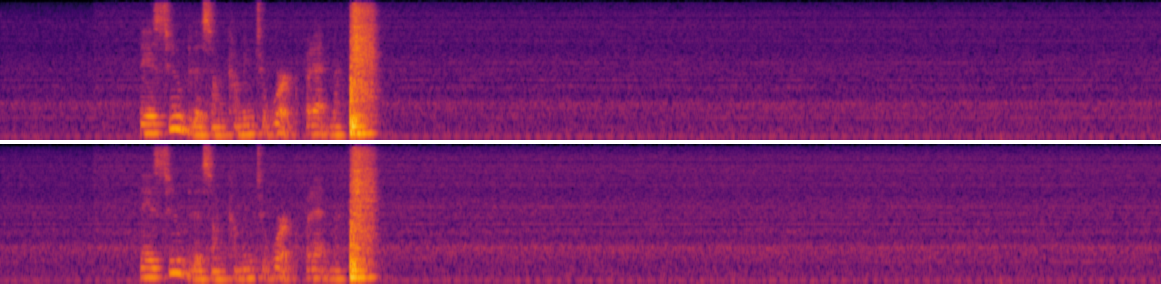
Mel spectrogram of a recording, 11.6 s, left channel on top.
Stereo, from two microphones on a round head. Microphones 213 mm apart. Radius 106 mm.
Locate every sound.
1.4 s a man speaking: 5° left (ahead or behind), 0.9 m
3.5 s a snare drum: 5° left (ahead or behind), 0.7 m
